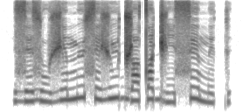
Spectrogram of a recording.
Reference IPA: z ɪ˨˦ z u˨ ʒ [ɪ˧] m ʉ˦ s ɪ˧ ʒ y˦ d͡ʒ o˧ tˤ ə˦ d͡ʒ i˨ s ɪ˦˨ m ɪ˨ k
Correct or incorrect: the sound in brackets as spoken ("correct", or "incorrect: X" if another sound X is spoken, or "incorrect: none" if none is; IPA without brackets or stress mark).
correct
